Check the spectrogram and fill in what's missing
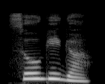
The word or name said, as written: ಸಿಗ್ಗು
